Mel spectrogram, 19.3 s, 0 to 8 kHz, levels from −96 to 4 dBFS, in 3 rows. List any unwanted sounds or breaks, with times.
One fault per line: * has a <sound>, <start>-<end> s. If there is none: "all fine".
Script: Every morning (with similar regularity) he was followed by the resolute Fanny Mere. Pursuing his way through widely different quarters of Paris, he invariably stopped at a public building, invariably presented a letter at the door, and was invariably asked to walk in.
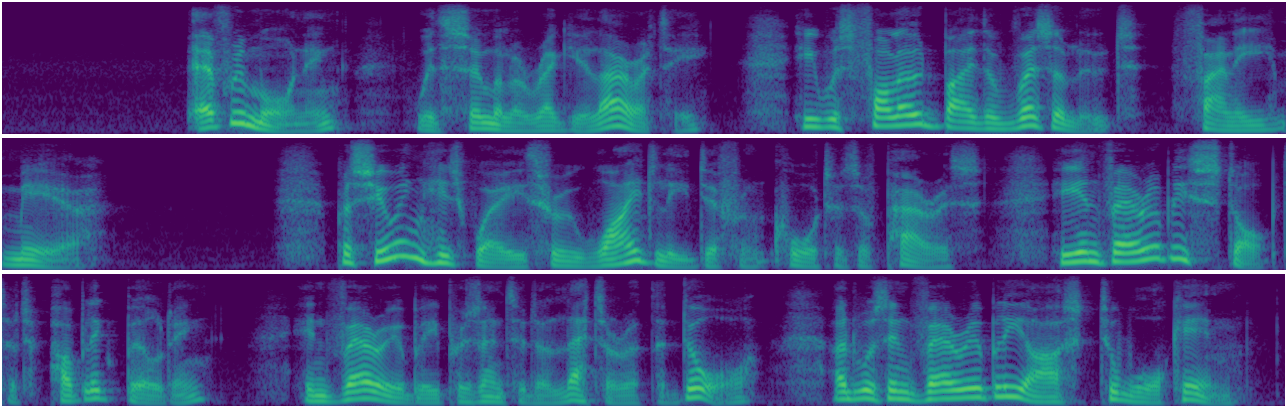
all fine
